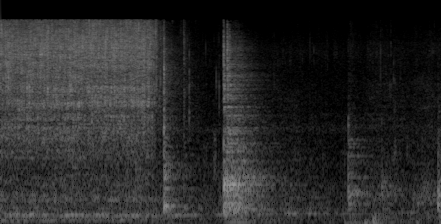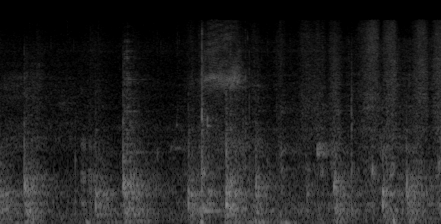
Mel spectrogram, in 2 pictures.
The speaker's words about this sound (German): Stimmt, das muss man eben spülen.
